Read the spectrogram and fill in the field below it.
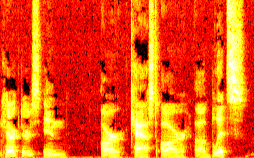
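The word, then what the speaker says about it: Blitzø: in our cast are Blitz the O is silent yeah who is uh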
